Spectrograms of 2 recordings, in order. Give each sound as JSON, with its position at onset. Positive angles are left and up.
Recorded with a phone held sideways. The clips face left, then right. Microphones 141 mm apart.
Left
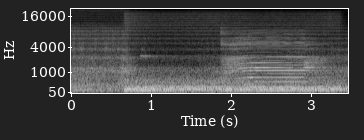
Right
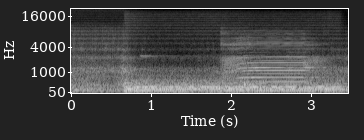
{"t": 0.7, "sound": "a phone buzzing", "side_deg": -60, "distance_m": 2.5}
